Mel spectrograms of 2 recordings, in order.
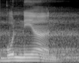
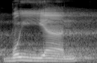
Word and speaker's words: بنيان: وأيضا لفظ صنوان لا تقول صوان، وكذلك قنوان ما نقول قوان، وكذلك بنيان لا تقول بيان، لأن المعنى سيختلف لأجل اختلاف المعنى، ولأن العرب عندما تنطق بهذه الكلمات لا تدغم النون الساكنة في حرف الإدغام.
